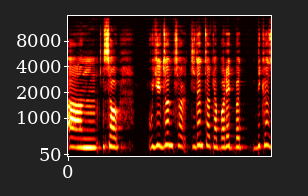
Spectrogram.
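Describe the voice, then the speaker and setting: A woman with a French accent. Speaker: audience member asking a question. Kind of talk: audience question. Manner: halting.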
